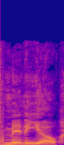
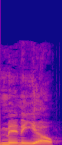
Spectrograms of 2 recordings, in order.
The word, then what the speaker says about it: Mineo: Try to say my name, it's Minio. Say it with me, Minio.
